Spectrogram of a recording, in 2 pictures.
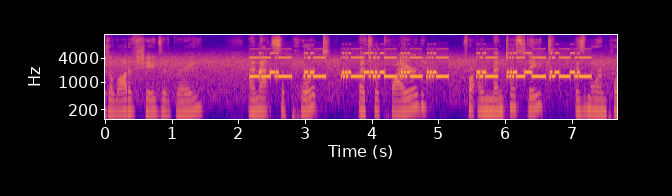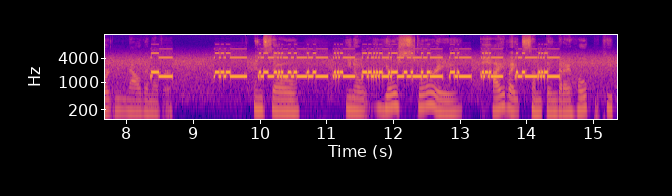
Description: TTY/TDD text telephone tones (45.45 baud Baudot), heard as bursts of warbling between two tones, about 400 Hz shift, 1600 Hz centre, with speech in English. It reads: HIS ASSISTANT MARIUS SECUNDUS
